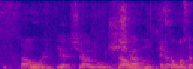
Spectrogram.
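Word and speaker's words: שאול: Okay, Shaul. So it comes from, this is the word in Hebrew. Esa es la palabra en hebreo, Saulo. Shaul. Okay, that's how you pronounce it. Saúl. Yeah, Shaul.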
